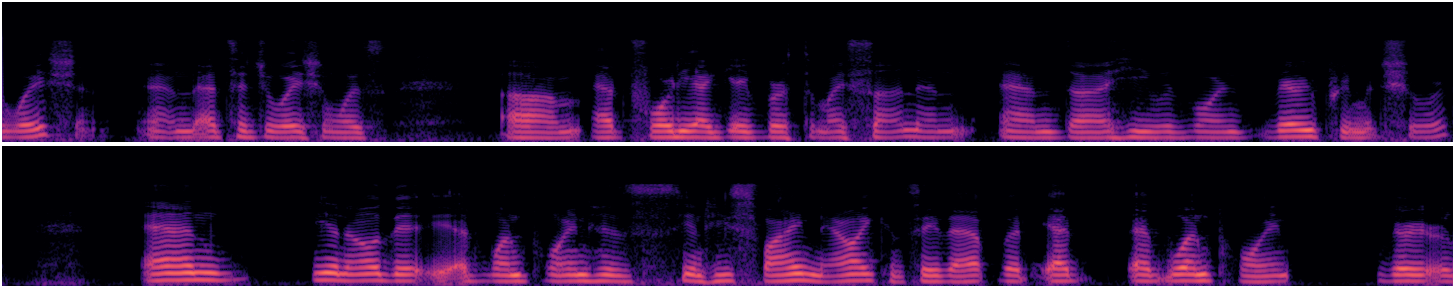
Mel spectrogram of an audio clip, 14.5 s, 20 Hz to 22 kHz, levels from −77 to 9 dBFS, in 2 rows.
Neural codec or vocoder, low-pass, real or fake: none; 7.2 kHz; real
